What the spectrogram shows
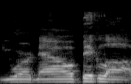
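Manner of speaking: put-on voice-of-god announcer voice. Retelling a panel moment of being named Big Lob: Lenny's voice of God. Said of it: "this voice of God".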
